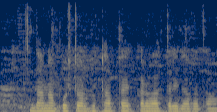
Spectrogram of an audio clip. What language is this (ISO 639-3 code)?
mai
